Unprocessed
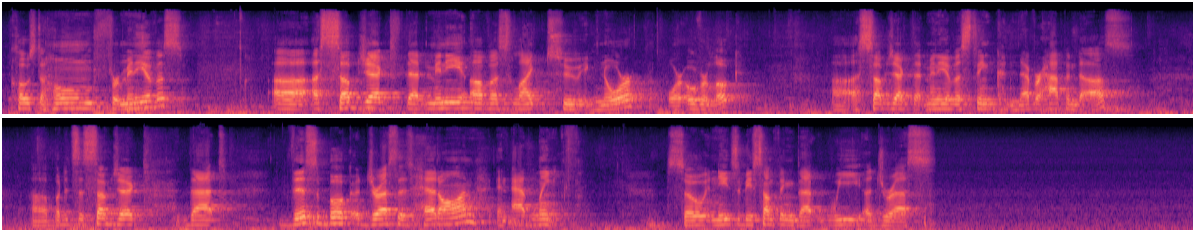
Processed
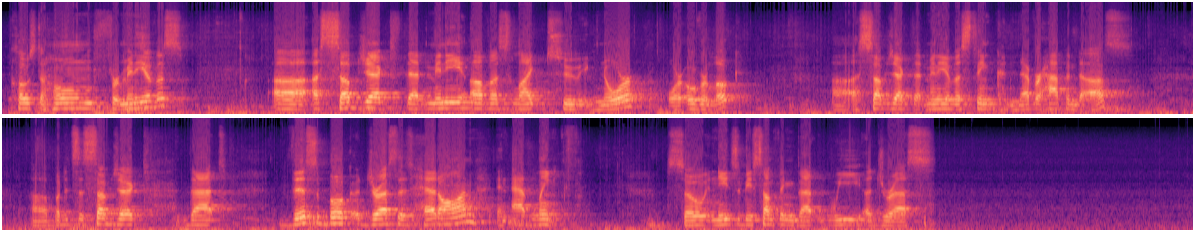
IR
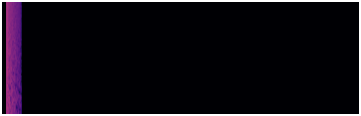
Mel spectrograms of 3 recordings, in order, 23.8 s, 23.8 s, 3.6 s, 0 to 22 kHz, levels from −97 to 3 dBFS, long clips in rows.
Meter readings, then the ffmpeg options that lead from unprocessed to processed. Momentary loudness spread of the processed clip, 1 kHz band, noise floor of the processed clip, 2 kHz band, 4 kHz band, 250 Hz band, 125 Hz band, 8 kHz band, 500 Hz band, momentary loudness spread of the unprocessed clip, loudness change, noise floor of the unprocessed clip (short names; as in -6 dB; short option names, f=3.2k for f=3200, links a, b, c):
15 LU, +5.0 dB, -49 dBFS, +5.0 dB, +5.0 dB, +4.5 dB, +5.0 dB, +4.5 dB, +5.0 dB, 15 LU, +5.0 dB, -52 dBFS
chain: -filter_complex "[0:a]bandreject=f=2.5k:w=16,asplit=2[a][b];[b]acrusher=bits=4:dc=4:mix=0:aa=0.000001,volume=-11dB[c];[a][c]amix=inputs=2:normalize=0,volume=3dB"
